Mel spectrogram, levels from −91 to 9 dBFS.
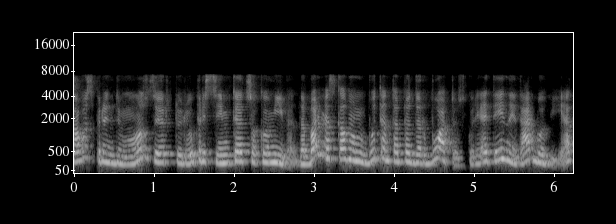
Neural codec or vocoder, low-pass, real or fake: none; 7.2 kHz; real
